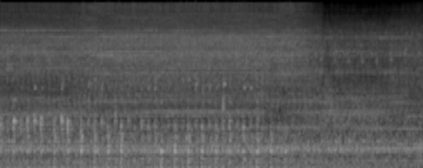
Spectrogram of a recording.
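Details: Porsche Cayenne idling after belt tensioner replacement and retightening loose water pump pulley bolts: even idle with only light regular ticking in background and no squeal; auxiliary belt screech fixed, healthy idle.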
